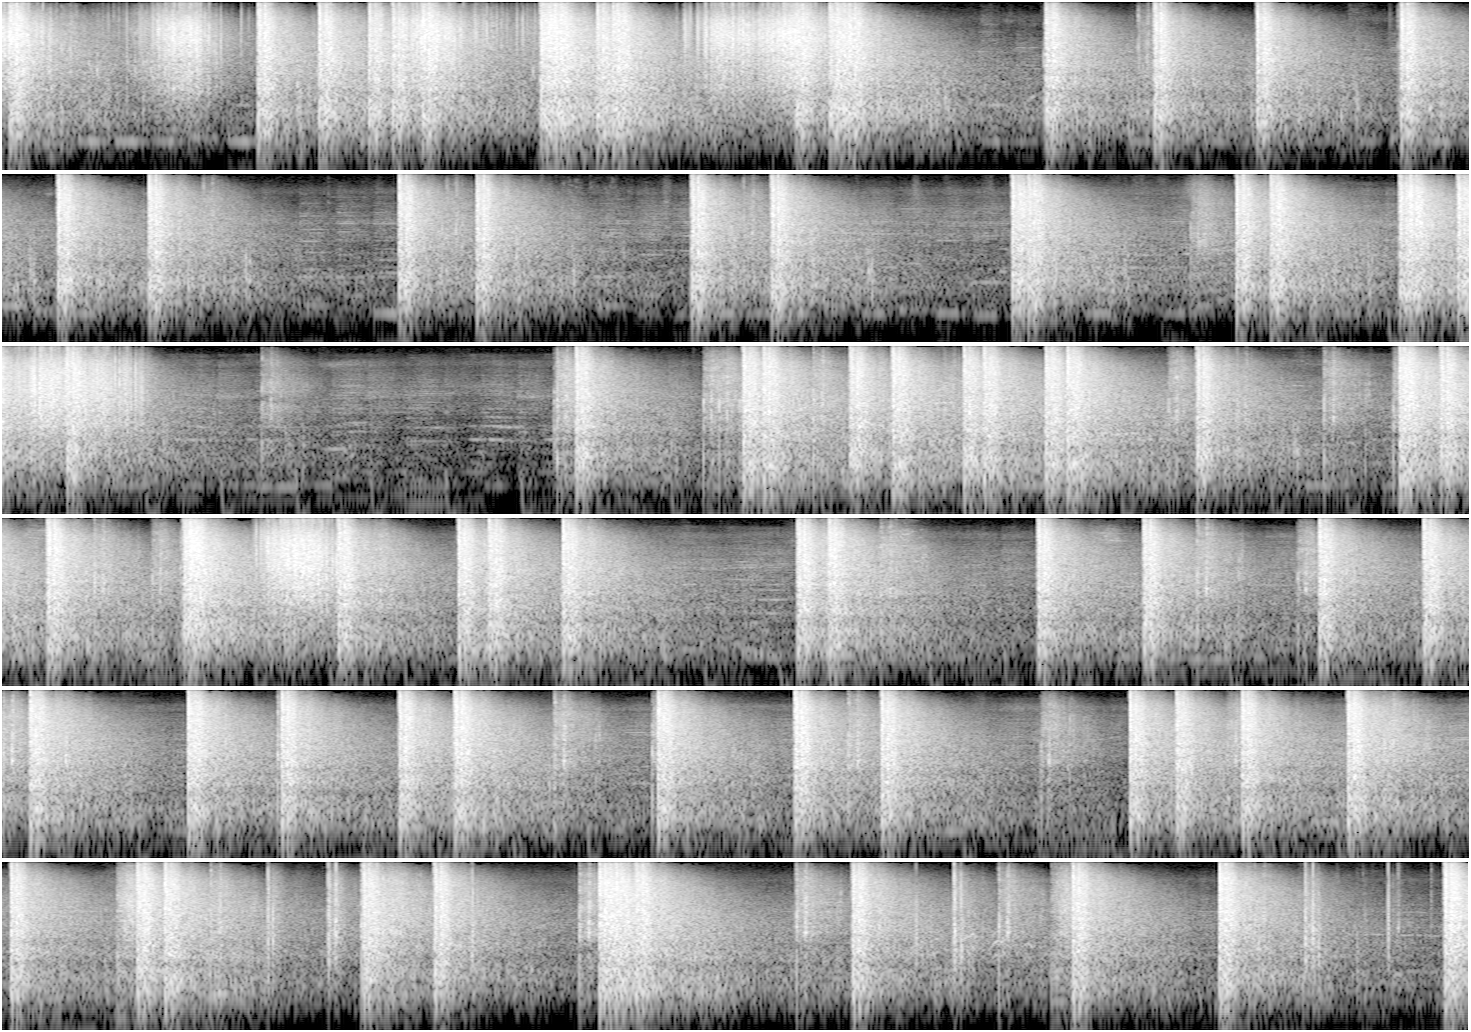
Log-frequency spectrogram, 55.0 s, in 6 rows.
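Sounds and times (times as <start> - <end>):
firework shells bursting and crackling: 0.0 - 10.8.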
